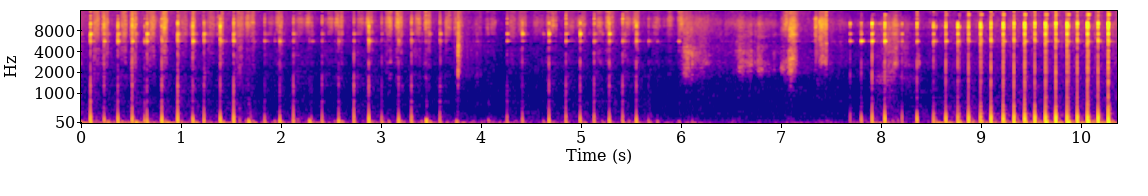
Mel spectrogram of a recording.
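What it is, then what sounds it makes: Plastic bottle. Quick fingertip and nail taps on the body of a small, matte white plastic bottle with a square cap, which appears empty. The rapid, dry, hollow taps have low thuds and almost no ring. They thin out into a quieter stretch with soft hiss in the middle, then return faster and louder toward the end.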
